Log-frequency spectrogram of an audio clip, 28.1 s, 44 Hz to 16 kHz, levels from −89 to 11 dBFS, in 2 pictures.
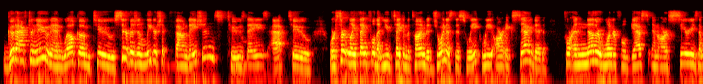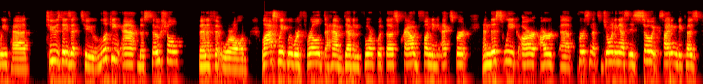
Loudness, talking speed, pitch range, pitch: -18 LUFS, 160 wpm, 160-200 Hz, 180 Hz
